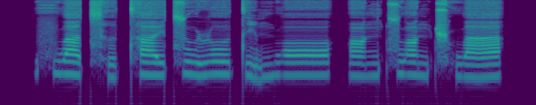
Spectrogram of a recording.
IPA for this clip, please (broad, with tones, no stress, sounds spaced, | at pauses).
f w ä˥˨ t͡sʰ ɹ̩˩ t̪ʰ a˦ ɪ̯ t͡s u˥˨ ɻ o˦ ʊ̯ t̪ ḭ˨˩ m w ɔ˦ | ɑ˨˦ ŋ t͡s w ɑ˥˨ ŋ ʈ͡ʂʰ w ä˨˦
